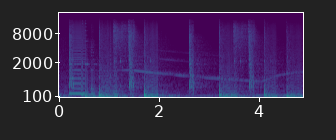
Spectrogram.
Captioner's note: siren wailing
